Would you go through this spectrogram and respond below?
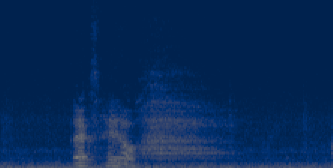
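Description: A long, breathy exhale during a yoga session, preceded by a short voiced sound. It is close and soft over a quiet room hum.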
